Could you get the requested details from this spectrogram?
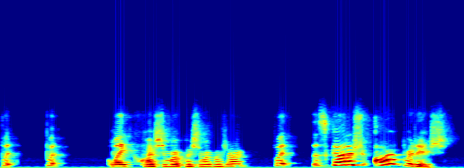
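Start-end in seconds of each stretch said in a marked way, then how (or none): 0.0-0.6 whispered, stammering but but; imitating the puzzled wife; confused whisper. Wife's confused reply. 2.8-4.5 high pitched mock of the wife's correction; imitating the wife gently correcting her; puzzled correction.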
